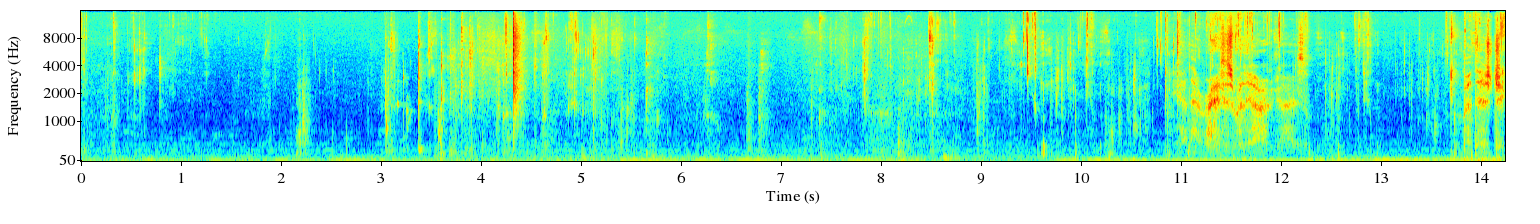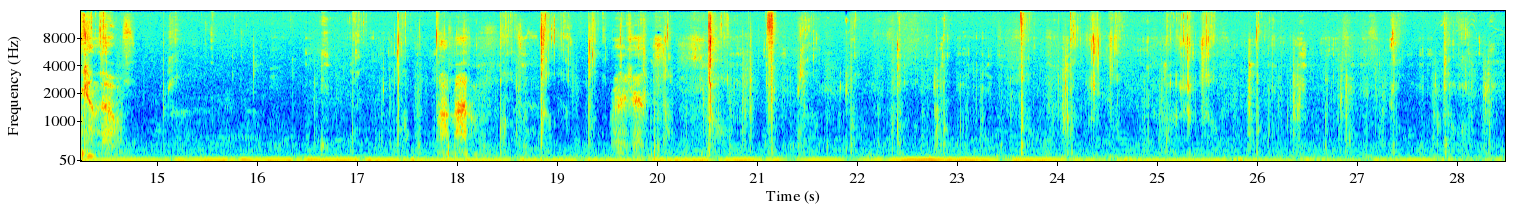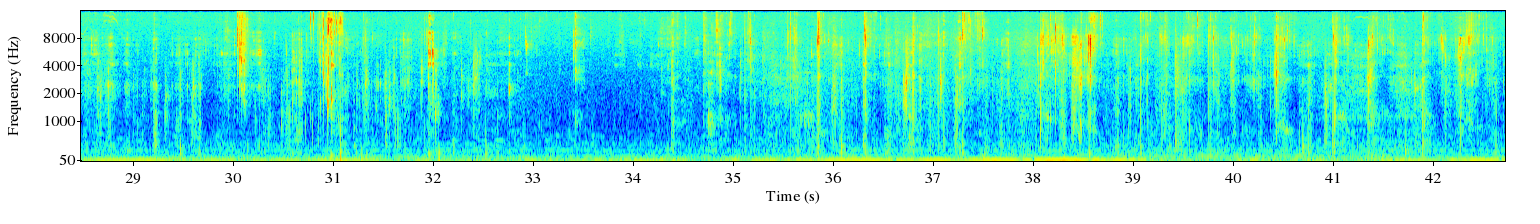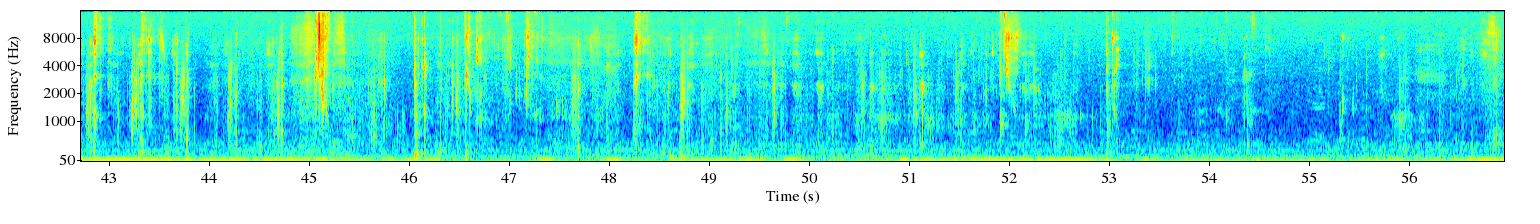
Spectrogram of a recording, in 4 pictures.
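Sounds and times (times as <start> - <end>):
wet chewing mouth clicks: 0.0 - 54.6
steady low hum: 0.0 - 56.9.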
